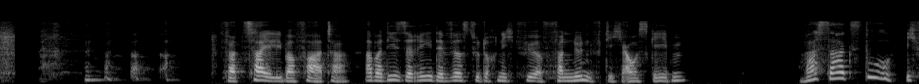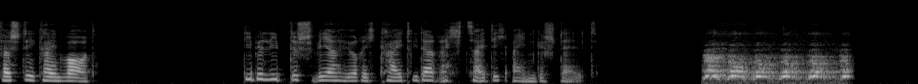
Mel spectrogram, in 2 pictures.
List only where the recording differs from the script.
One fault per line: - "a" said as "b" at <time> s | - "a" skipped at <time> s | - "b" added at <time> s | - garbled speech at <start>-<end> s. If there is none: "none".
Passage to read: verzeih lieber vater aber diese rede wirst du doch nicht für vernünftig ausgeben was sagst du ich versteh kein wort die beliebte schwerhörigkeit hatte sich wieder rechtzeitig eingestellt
- "hatte sich" skipped at 13.3 s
